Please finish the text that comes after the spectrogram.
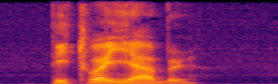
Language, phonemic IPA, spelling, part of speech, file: French, /pi.twa.jabl/, pitoyable, adjective, Fr-pitoyable.ogg
- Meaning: pitiful; pathetic, contemptible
